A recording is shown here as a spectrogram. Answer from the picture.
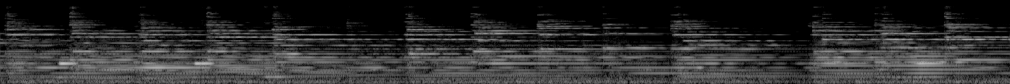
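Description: Handbell choir playing: chords of handbells struck about twice a second, each note left ringing. The bells ease off briefly near eight seconds in, then come in strongly again.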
